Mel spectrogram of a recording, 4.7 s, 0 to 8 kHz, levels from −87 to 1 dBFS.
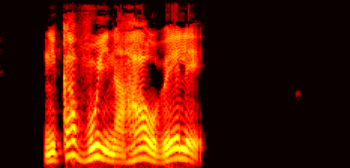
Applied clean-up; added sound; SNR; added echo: none; none; none; none.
